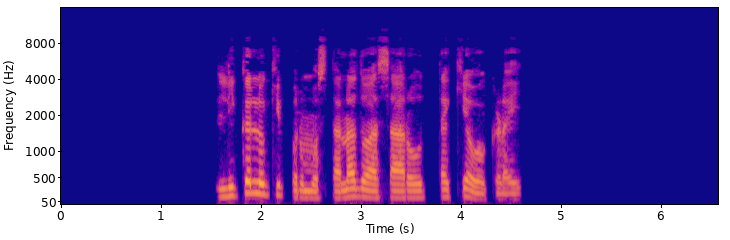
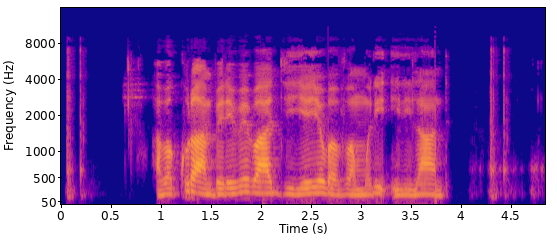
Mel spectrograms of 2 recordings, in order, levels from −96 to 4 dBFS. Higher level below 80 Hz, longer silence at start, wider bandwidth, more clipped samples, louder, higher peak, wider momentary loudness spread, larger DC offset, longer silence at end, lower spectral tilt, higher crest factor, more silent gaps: second, -72 dBFS vs -60 dBFS; first, 1.55 s vs 0.05 s; about the same, 9.2 kHz vs 9.4 kHz; neither; second, -26 LUFS vs -22 LUFS; second, -6 dBFS vs -2 dBFS; second, 12 LU vs 22 LU; neither; first, 2 s vs 0.4 s; about the same, -5 dB/octave vs -4.5 dB/octave; about the same, 22 dB vs 22 dB; first, 2.67-2.71 s, 3.65-3.78 s vs none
